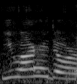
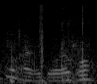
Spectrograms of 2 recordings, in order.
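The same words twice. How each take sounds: First: It is said louder. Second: It is said at normal, quieter volume.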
